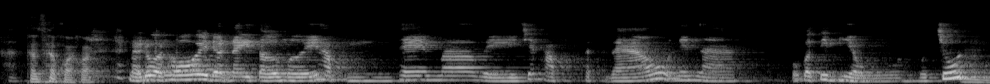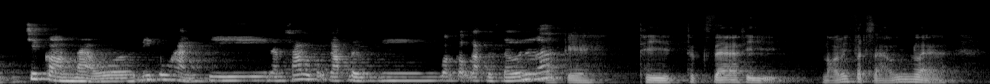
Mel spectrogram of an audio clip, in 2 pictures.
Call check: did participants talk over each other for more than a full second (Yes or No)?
No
